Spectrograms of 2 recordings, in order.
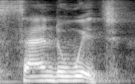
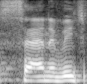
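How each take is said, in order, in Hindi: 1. d की आवाज़ साफ़ बोली जाती है। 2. d की आवाज़ साइलेंट रहती है। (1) "सैंडविच पढ़ेंगे तो गलत हो जाएगा" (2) "यानी क्या पढ़ाएगा सैंडविच पढ़ाएगा"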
